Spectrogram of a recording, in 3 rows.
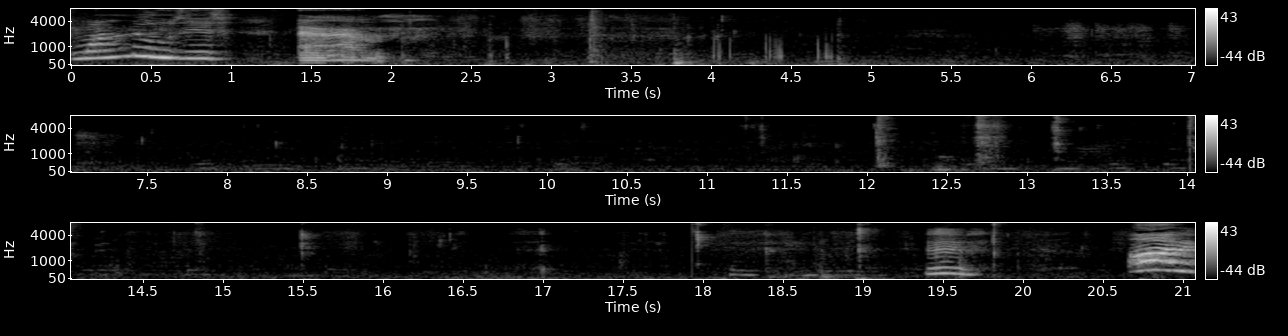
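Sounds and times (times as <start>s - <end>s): wet chewing and mouth smacks: 11.0s - 14.3s.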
